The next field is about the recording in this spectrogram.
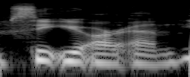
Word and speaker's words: CERN: is the theory that CERN, I think is how it's pronounced. – It's like an acronym, CERN.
